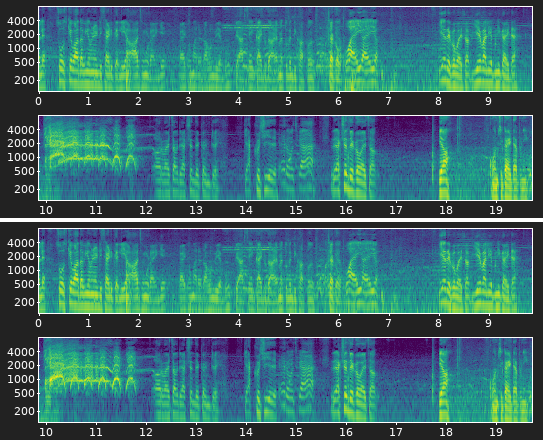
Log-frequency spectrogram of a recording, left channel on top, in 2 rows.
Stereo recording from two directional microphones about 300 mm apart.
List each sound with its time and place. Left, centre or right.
0.0 s speech: centre
6.1 s speech: left
8.0 s a sound: centre
11.3 s chicken: right
12.2 s speech: centre
14.8 s speech: right
15.7 s speech: centre
17.8 s speech: centre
